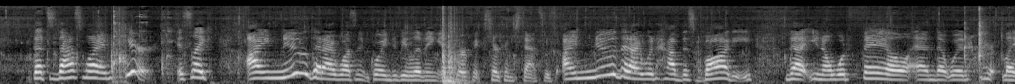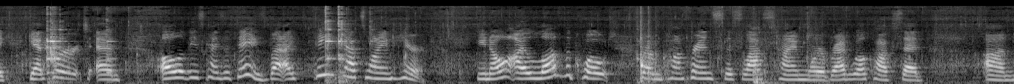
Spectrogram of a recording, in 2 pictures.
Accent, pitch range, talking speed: American, 230-305 Hz, 200 wpm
